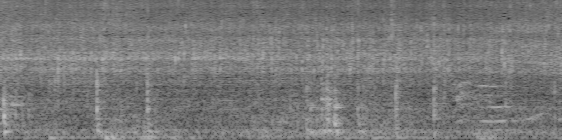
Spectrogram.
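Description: Salmon fillets sizzling steadily as they sear skin-down in butter in a frying pan. There are a few light clicks of metal tongs against the pan and fish.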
